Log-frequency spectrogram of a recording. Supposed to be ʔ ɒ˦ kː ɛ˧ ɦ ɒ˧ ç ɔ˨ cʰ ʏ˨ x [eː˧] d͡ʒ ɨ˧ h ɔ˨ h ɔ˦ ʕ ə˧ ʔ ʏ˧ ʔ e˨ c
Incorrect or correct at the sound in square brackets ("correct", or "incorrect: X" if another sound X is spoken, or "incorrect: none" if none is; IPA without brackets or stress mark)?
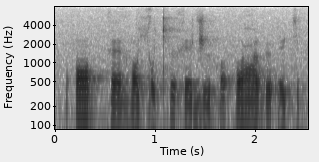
incorrect: e˧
